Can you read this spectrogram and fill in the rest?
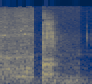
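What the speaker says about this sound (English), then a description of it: "That's a whoopee cushion. You know what those do?" A whoopee cushion fart noise played inside a Tesla car, a loud buzzy blurt followed by a second shorter raspberry after a brief pause, heard close and alone.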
